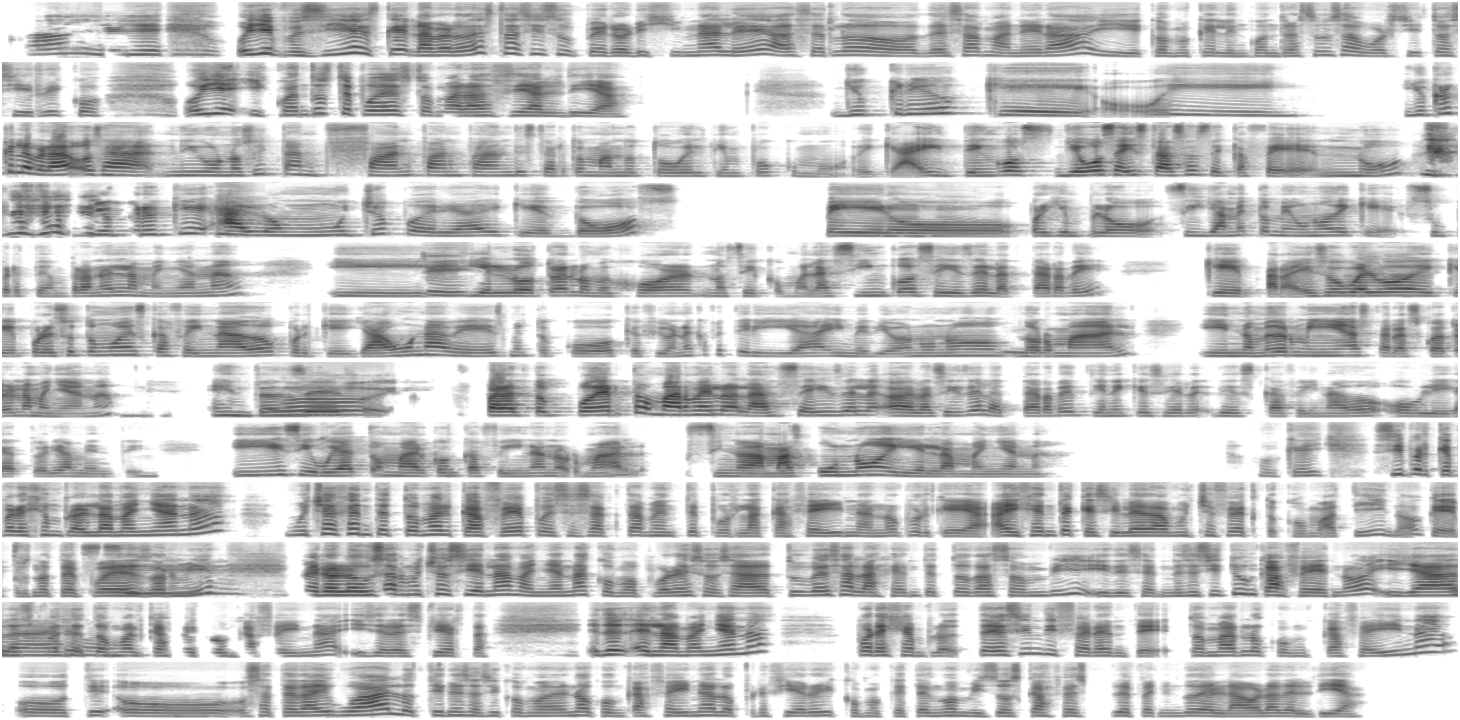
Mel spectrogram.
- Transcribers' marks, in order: laugh; other background noise
- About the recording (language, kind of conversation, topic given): Spanish, podcast, ¿Qué papel tiene el café en tu mañana?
